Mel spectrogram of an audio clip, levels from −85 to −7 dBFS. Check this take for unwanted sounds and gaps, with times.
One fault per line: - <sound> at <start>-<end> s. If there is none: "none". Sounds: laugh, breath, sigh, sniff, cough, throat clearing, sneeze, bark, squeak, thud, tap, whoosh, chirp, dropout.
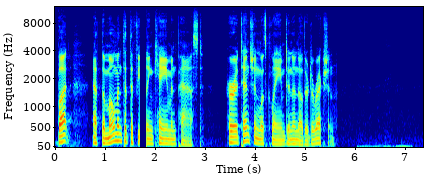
- dropout at 1.7-1.8 s
- breath at 6.0-7.2 s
